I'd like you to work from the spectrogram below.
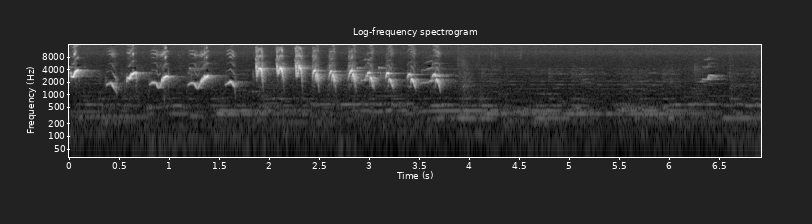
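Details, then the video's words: Used to set off other birds singing, this greater green leafbird song opens with looping whistles, then a rapid run of about ten sharp, descending repeated notes, followed by near silence and faint hum. "PANCINGAN CUCAK IJO FULL MATERI HYPER"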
